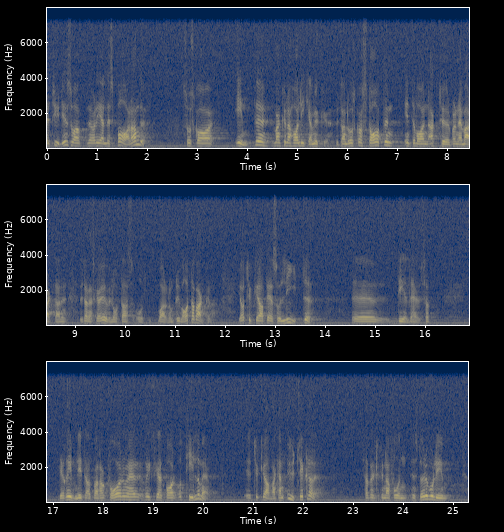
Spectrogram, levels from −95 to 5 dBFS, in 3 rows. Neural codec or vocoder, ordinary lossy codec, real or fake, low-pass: none; none; real; 7.2 kHz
